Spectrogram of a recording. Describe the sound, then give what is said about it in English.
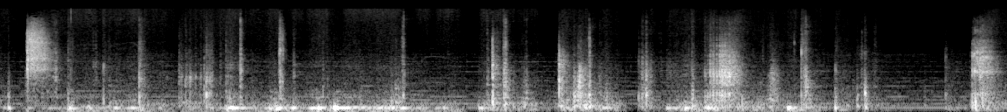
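Hollow wooden thunks knock against the weather-beaten wooden door of a lodging house at irregular intervals, sharp raps over a steady low rumble of background noise, with no voices. “You rap on the weather-beaten door.”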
